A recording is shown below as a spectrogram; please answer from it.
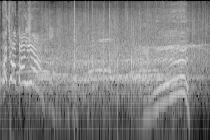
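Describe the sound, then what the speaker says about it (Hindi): Studio audience of a comedy show bursts into loud applause and crowd noise, with rising and falling whistle-like whoops sweeping over the clapping before it cuts off abruptly. "इधर बजाओ तालियां"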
